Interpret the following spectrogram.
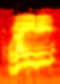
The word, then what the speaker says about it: Ulairi: Y luego hay un último caso en el que la penúltima sílaba es fuerte, que es cuando lleva diptongo. Un diptongo también la hace fuerte. Fanuilos, Ulairi, Valarauco.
